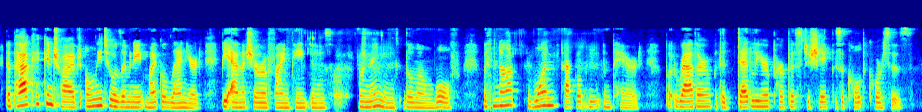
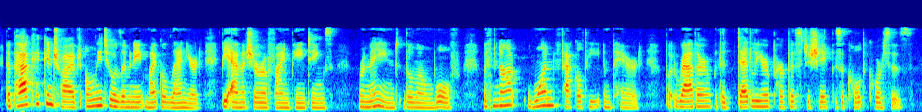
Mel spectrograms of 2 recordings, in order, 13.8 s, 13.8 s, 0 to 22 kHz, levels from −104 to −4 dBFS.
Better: second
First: noise reduction (neural mask model Resemble Enhance denoiser)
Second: none

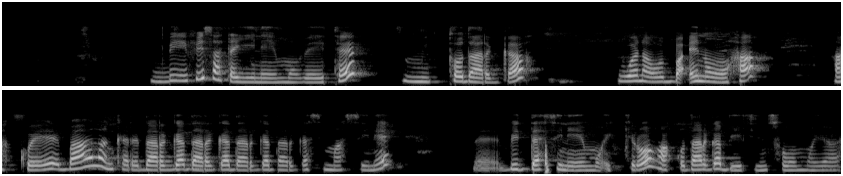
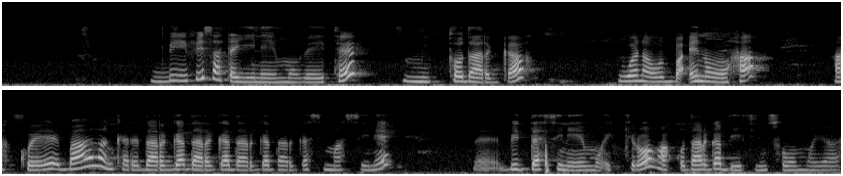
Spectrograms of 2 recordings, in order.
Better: first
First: none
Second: background sound (Cricket); 11 dB below the speech

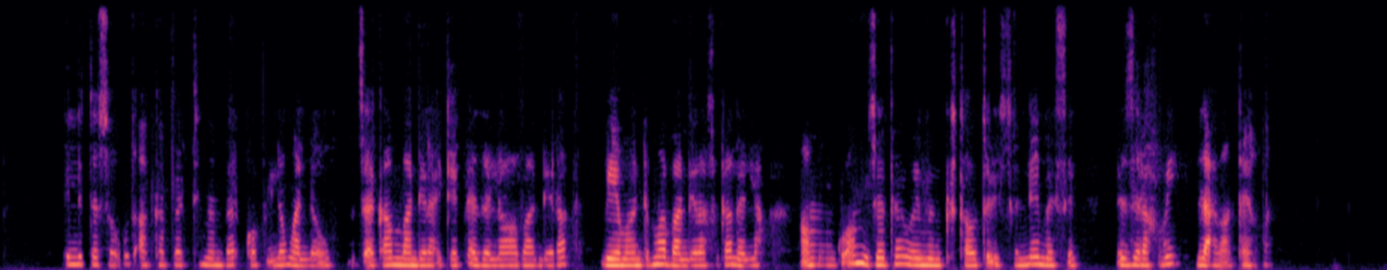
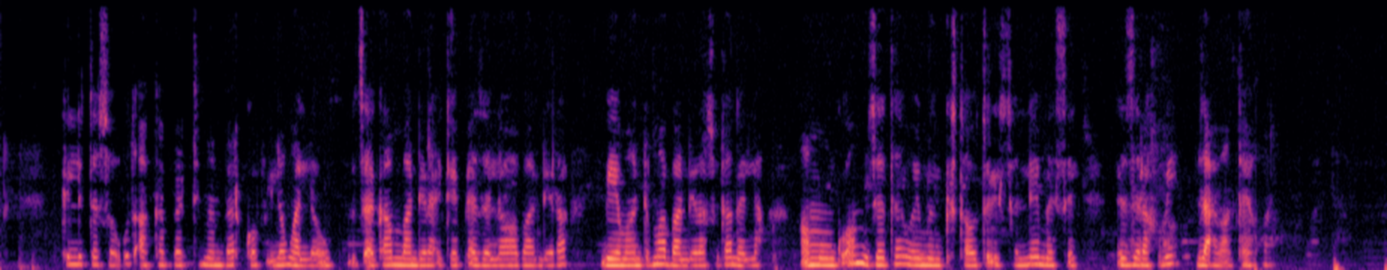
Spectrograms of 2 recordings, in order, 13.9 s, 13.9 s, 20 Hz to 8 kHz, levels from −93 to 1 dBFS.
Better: second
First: noise reduction (neural mask model DeepFilterNet 3)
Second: none

